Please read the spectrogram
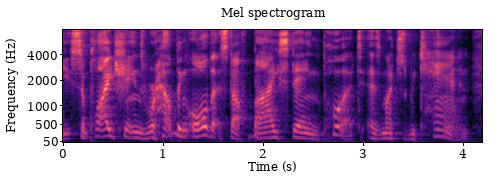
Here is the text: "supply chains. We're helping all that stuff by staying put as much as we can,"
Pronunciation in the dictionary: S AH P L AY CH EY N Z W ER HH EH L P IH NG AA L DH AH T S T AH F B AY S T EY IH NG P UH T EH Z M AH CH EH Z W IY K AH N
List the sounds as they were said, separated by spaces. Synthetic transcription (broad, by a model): S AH P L AY CH EY N Z W ER HH EH L P IH NG AA L DH AH T S T AH F B AY S T EY IH NG P UH T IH Z M AH CH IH Z W IY K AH N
